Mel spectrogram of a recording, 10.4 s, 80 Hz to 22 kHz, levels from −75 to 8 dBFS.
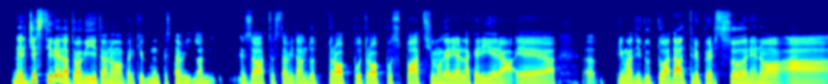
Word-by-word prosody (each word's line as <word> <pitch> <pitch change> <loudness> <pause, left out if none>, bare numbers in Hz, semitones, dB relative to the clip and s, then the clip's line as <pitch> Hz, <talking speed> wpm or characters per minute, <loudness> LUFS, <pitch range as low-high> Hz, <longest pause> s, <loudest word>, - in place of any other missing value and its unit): Nel 180 +2 +2
gestire 215 +3 +4
la - - +6
tua 140 -1 +2
vita, 145 -5 +1
no, 130 +1 0
perché 130 0 -6
comunque 135 +1 -7
stavi 130 0 -3
dan 130 -2 -6 0.3
esatto, 135 -1 -1
stavi 130 +2 -5
dando 135 0 -5
troppo, 145 -1 +1
troppo 145 0 -1
spazio 140 +1 -1
magari 140 0 0
alla 130 0 +1
carriera, 135 -3 -1
ehm, 125 -1 0
a 120 -1 -2 0.4
ehm, - - -10 0.2
prima 140 -2 -1
di 135 +1 -5
tutto 155 -3 -2
ad 130 - +1
altre 155 -1 +3
persone 145 0 -1
no, 165 +7 +2
a 125 -1 +1
135 Hz, 175 wpm, -21 LUFS, 130-145 Hz, 0.4 s, la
